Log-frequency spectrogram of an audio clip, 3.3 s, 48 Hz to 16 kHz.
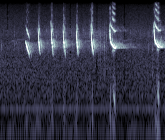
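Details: Ospreys at the Hog Island nest on 11 May 2021, with intruding ospreys about. Six short, sharp whistled chirps come at half-second intervals, then two longer slurred whistles that drop and trail off.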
